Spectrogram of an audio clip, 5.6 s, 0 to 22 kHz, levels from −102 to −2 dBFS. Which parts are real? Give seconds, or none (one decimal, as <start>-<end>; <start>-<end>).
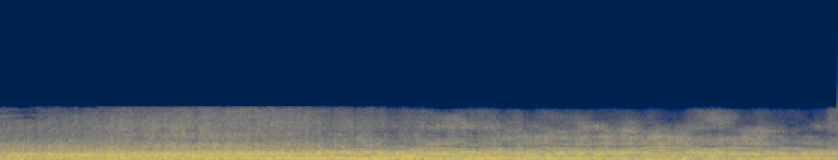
0.0-2.2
